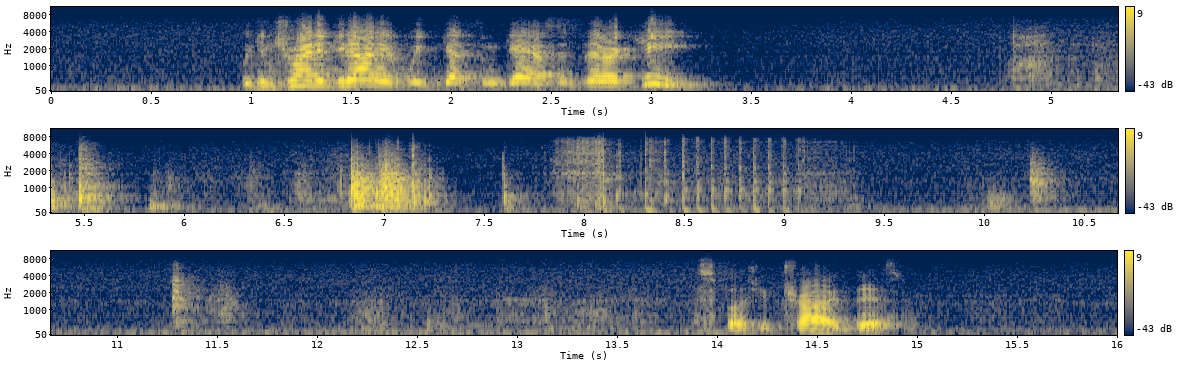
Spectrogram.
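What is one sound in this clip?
A young man talks into a telephone in short, tense bursts.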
